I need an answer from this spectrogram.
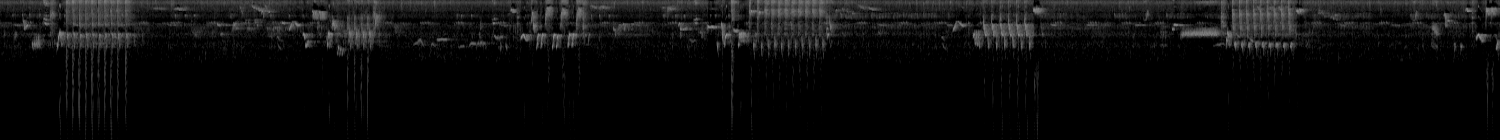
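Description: Birds calling in six bouts of rapid, evenly pulsed chattering trills, each a second or two long, about every four to five seconds, over a faint steady high-pitched hiss.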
